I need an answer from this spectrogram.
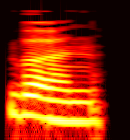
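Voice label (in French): "bonne", French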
